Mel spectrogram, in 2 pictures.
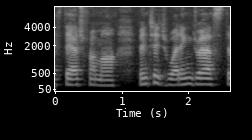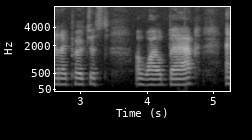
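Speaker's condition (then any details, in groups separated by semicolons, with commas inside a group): No condition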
